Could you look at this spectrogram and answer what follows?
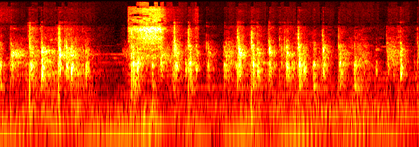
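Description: Quick bursts of typing on a computer keyboard, close and fairly quiet, with irregular clicking keystrokes and a brief pause near the start, no talk over it.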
